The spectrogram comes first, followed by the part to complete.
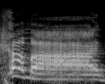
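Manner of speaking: mock offended, loud, rasping yell, "on" drawn out. Retelling what the woman next to them shouted, retelling a really loud shout. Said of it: "Like really loud".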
